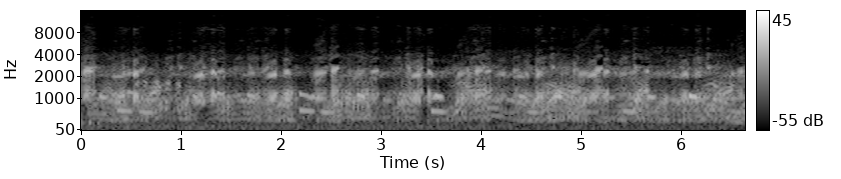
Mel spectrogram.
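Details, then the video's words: Dense frog chorus of overlapping croaks, pulsed rattling calls and short tonal chirps, repeated in quick bursts without pause and with nothing else heard. "FROGS CROAKING"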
